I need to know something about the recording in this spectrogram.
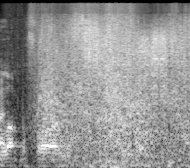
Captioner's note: zwoosh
